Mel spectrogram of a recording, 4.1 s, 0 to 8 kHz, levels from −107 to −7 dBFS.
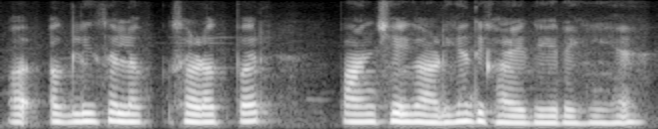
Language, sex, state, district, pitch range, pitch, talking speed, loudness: Hindi, female, Uttar Pradesh, Lalitpur, 165-185 Hz, 175 Hz, 175 wpm, -16 LUFS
